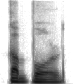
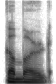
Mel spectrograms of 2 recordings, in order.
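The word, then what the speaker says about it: cupboard: उसको चिपकाए on your cup बोर्ड ठीक है ठीक है कबर्ड बोलते हैं ठीक है कपबोर्ड नहीं पढ़ेंगे कबर्ड ठीक है इसमें उच्चारण ता कपबोर्ड न इसको पढ़ते हैं कबर्ड ठीक है कबर्ड का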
